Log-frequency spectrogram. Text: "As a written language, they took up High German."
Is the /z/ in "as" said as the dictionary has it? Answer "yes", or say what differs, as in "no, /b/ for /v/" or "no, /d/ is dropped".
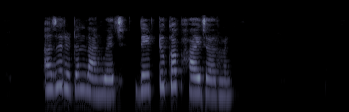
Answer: yes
